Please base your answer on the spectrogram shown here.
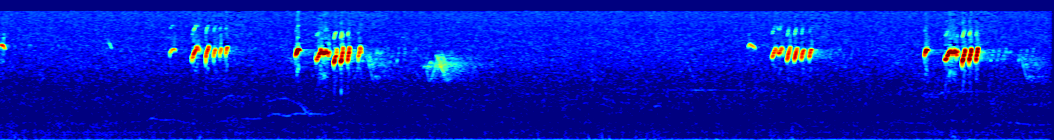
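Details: In a king cormorant colony, where chicks whistle and adults grunt, a few brief bursts of high stuttering whistles come at intervals of one to four seconds over a steady low hum.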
